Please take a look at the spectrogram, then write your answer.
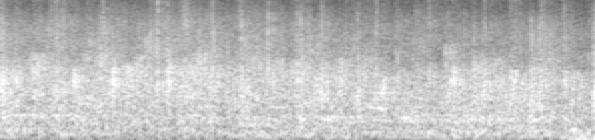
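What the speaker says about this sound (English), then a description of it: "Give him a huge round of applause" Warm, even applause from guests at a volunteer recognition luncheon, honoring the man who organized the decorations; the clapping is dense and continuous but fairly distant and soft, with faint voices mixed in.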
